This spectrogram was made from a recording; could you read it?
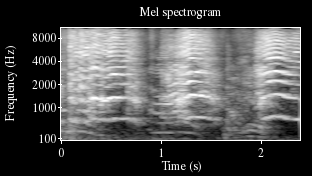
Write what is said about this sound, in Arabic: امسك الديك قبل ما يمشي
